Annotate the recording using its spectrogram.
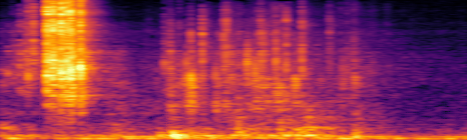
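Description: A small plastic parts bag opened with one short, crisp rustle about a quarter second in, followed by faint small clicks and rustling as the parts are taken out and handled.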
